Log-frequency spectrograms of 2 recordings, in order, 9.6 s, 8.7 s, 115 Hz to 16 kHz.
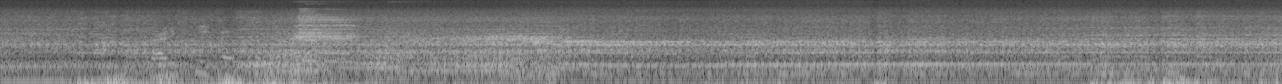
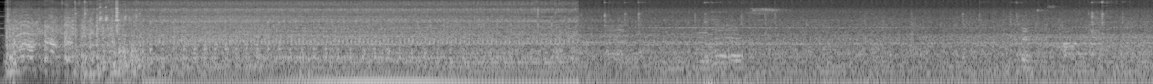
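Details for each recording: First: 2006 Audi A3, 183,000 miles, held at 2000 rpm during intake valve carbon cleaning: surges and sags unevenly as cleaner is drawn in, running poorly and stumbling; check engine light may flash; process runs about nine minutes. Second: 2006 Audi A3, 183,000 miles, just after a new part fitted so it no longer stumbles with the dipstick pulled: catches and settles into a steady, even low idle with no stumble or hunting; better throttle response, though intake-valve carbon remains.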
